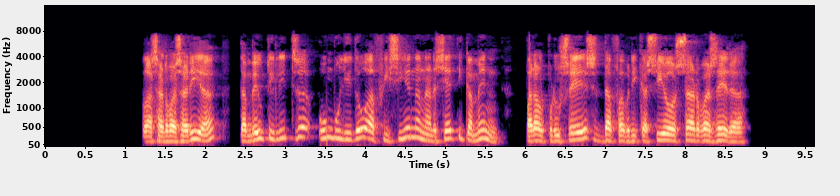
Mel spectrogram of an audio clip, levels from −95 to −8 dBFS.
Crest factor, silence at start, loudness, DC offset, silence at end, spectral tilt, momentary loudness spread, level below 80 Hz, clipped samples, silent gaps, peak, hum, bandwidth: 16 dB; 1.2 s; -16 LUFS; under 0.1%; 0.85 s; -3.5 dB/octave; 7 LU; -56 dBFS; under 0.1%; 2.32-2.43 s, 5.89-6.01 s; 0 dBFS; none; 7.8 kHz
